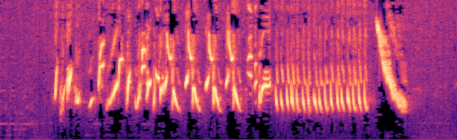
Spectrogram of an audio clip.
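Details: European goldfinch song: a continuous rapid tumble of high liquid twitters and slurred notes, then a fast even trill of repeated notes, closing with a downward slur.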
